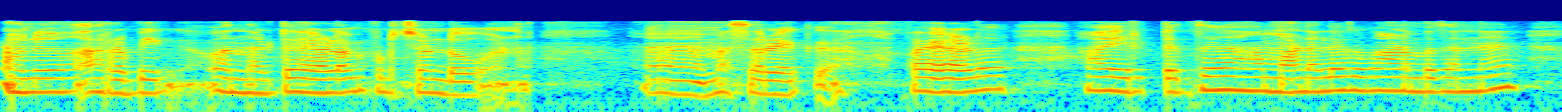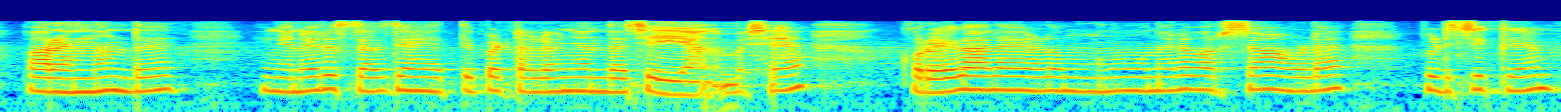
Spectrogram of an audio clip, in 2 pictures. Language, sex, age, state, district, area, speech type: Malayalam, female, 18-30, Kerala, Malappuram, rural, spontaneous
